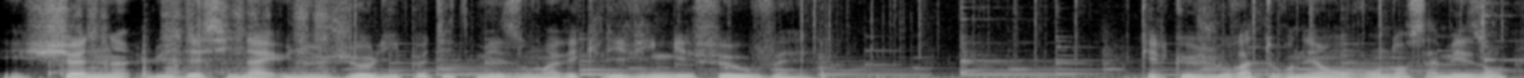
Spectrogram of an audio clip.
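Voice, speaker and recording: A man narrating a children's storybook cartoon in a lively, rhythmic reading. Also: on the low side, moderate pace. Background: children's music.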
